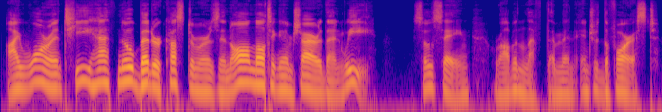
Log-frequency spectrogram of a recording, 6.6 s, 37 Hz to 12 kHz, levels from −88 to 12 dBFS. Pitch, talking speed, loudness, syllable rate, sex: 120 Hz, 190 wpm, -19 LUFS, 5.6 syllables/s, male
